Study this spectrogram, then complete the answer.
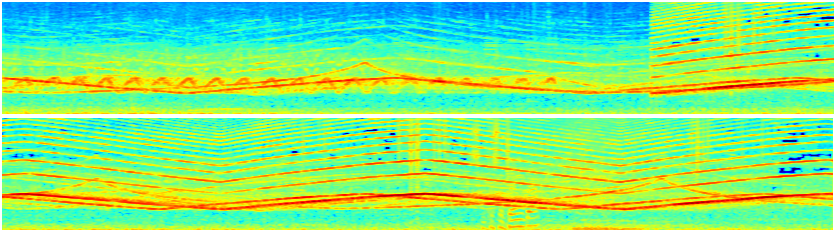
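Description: A siren wails close by, rising and falling steadily, then grows louder.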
